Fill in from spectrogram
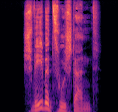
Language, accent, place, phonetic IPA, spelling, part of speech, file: German, Germany, Berlin, [ˈʃveːbəˌt͡suːʃtant], Schwebezustand, noun, De-Schwebezustand.ogg
- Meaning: limbo, state of suspense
